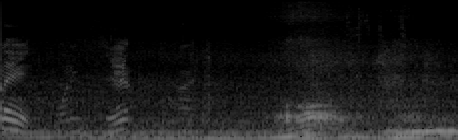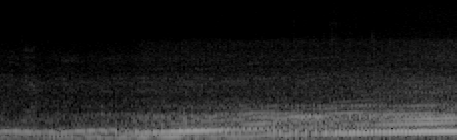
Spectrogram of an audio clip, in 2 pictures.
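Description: Car engines rumble low while driving on a road.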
